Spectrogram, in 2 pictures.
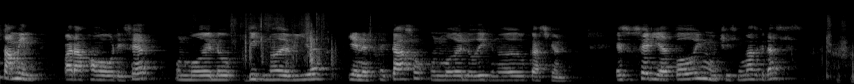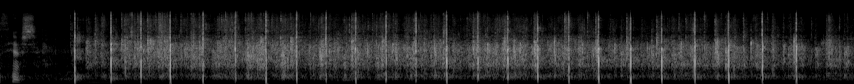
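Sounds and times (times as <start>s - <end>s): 
speech: 0.1s - 9.4s
audience applause: 9.2s - 17.0s
sharp individual claps: 9.2s - 17.0s.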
